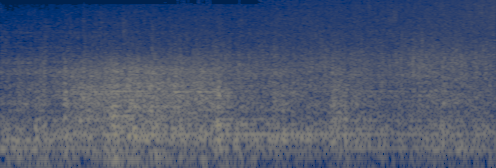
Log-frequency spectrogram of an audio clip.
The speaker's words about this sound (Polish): Zbiera się na burzę. Burza będzie.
